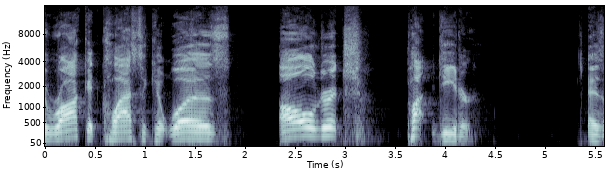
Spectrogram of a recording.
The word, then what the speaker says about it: Potgieter: Aldrich poter as I've been mispronouncing his name for five years. Uh I always thought it was poter but apparently it is poter.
